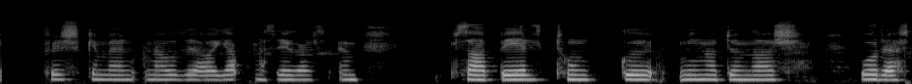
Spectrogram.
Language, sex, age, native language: Icelandic, female, 18-19, Icelandic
